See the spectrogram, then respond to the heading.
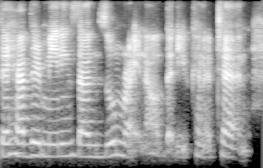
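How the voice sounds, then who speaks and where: A woman with a non-native accent speaks at a fairly high pitch with fairly even intonation over noticeable background noise. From Detroit, Michigan. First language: not English. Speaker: nonprofit executive director. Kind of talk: webinar presentation and Q&A.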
